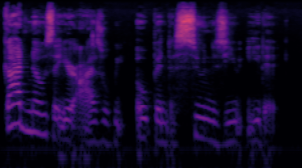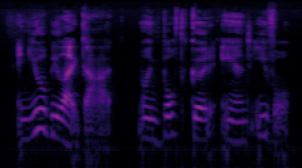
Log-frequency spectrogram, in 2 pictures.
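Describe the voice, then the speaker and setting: A woman voicing a shrewd, tempting serpent in a Bible story reading, with slow, drawn-out persuasion. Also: fairly low pitch, sing-song, creaky, a little mellow, breathy edge, full character voice. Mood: sly, persuasive.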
